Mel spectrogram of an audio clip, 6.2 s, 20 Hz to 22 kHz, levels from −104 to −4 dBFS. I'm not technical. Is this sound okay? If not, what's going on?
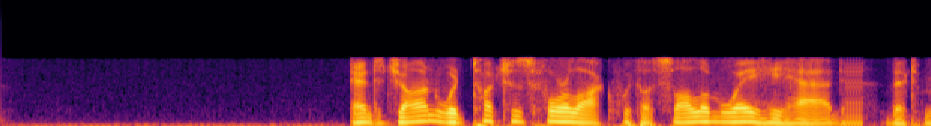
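No. There is packet loss with last packet repeated. Pieces of the sound went missing, so the player replayed the last piece to fill the gap. At 3.58 to 3.60 s, this causes a small blip. From 5.64 to 5.74 s, repeated pieces make a brief robotic buzz.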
